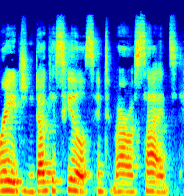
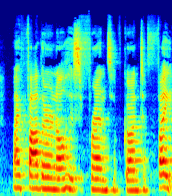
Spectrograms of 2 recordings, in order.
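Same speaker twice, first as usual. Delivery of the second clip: ordinary delivery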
